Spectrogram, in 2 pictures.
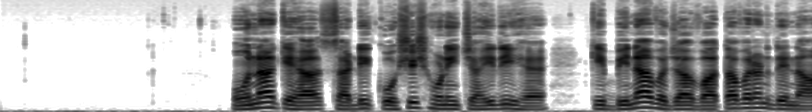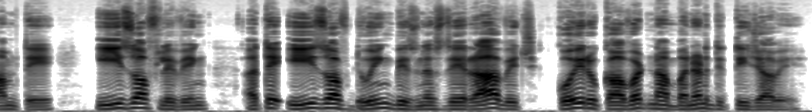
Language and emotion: Punjabi, neutral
